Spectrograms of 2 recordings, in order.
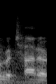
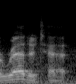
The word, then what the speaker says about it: Rattata: I used to call Rattata Ratatat.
